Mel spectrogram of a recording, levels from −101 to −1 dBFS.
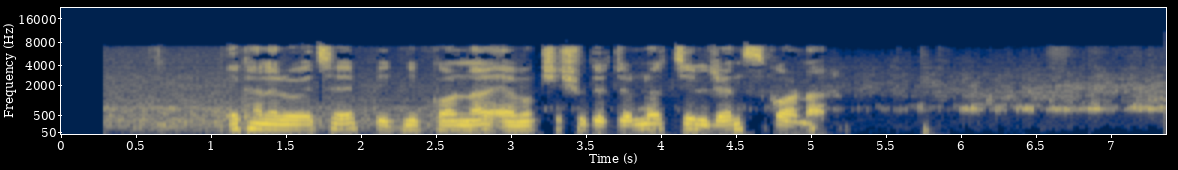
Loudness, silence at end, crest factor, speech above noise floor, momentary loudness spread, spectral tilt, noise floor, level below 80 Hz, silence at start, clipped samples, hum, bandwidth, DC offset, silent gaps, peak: -17 LUFS; 0 s; 16 dB; 41 dB; 23 LU; -4 dB/octave; -58 dBFS; -54 dBFS; 0.3 s; under 0.1%; none; 7.8 kHz; under 0.1%; none; -2 dBFS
